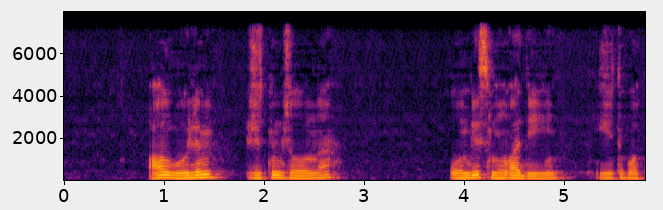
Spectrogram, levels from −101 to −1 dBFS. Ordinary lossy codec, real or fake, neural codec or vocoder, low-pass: none; fake; codec, 16 kHz, 16 kbps, FunCodec, trained on Chinese and English, 50 frames a second; 7.2 kHz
